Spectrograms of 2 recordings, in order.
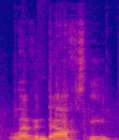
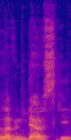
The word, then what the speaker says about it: Lewandowski: my boy Uncle Fudge, Lewandowski, or Lewandowski, depending on how you want to pronounce it, but I'm Polish, so it's Lewandowski to me.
